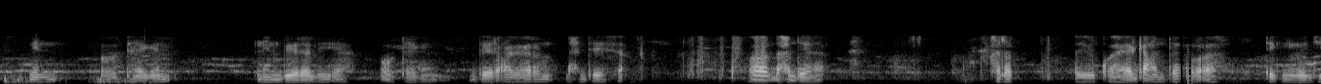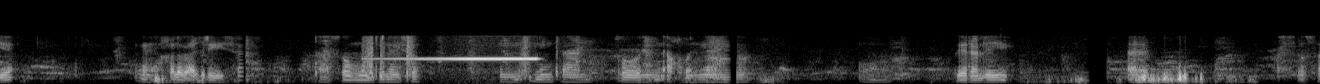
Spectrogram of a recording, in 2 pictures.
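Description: Speech over a G.711 A-law telephone line, band-limited to roughly 300 Hz to 3.7 kHz, breaks up four times from packet loss with pitch repetition: at 11.76 to 11.92 s, 15.60 to 15.67 s, 20.47 to 20.58 s and 24.06 to 24.28 s. The receiver bridges missing packets by looping the last pitch period. The shorter gaps (70 ms at 15.6 s, 110 ms at 20.47 s, and 120 ms scattered over 160 ms at 11.76 s) come across as a briefly held, buzzy tone. The 220 ms gap at 24.06 s fades toward silence before speech cross-fades back in. On a spectrogram each gap shows frozen, evenly spaced horizontal harmonics. In the waveform it is an identical repeating cycle that tapers off. The 10 ms granularity of the losses fits 10 ms packets. From 16.82 to 18.66 s a loudspeaker feedback squeal appears: the microphone picks up its own loudspeaker, and at 1.2 kHz the loop gain exceeds one. That tone swells over about a second to somewhat louder than the speech. 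It shows as a single bright horizontal line at 1.2 kHz on a spectrogram and as a growing sinusoidal envelope in the waveform.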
